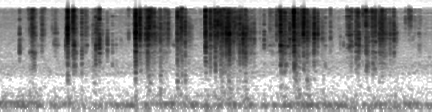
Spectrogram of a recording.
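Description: Fingers with painted nails hold a small, solid pink soap bar with an airy, porous inside while a metal box-cutter blade scrapes and carves crumbly pieces off it. Crisp, bright scraping and crunching comes in short, dry bursts over a faint steady low hum.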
